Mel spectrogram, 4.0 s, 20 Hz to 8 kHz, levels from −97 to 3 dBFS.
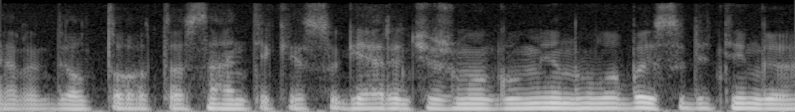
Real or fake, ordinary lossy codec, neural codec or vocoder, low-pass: real; MP3, 64 kbps; none; 7.2 kHz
